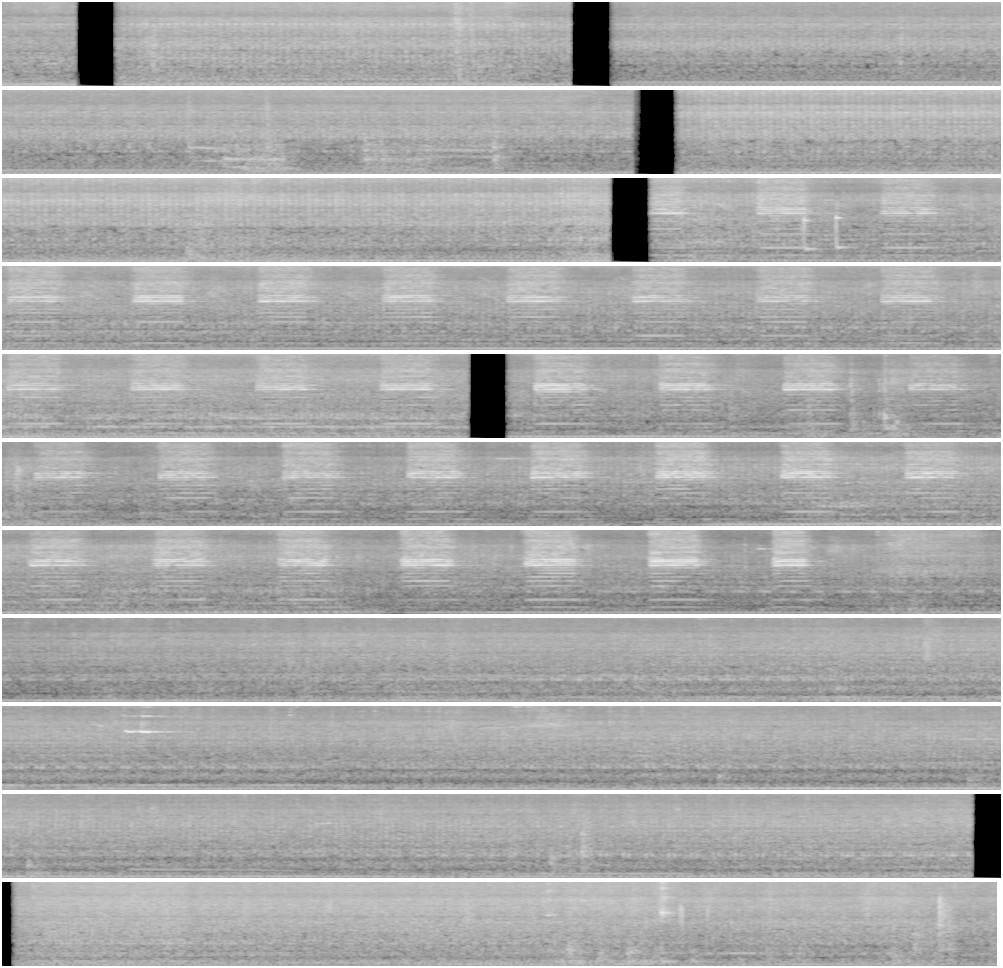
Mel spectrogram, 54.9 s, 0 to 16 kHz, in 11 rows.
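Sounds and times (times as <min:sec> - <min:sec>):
diesel engine droning: 0:00.0 - 0:54.9
reversing alarm beeping: 0:13.2 - 0:34.1.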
